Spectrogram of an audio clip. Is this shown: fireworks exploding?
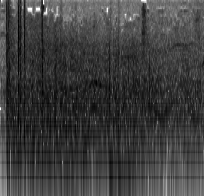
yes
